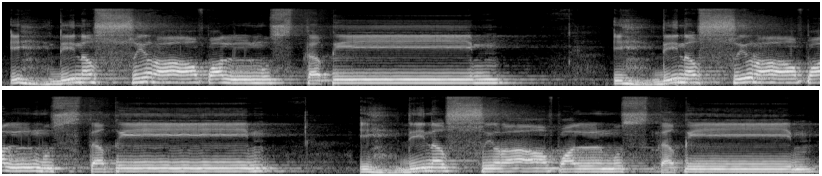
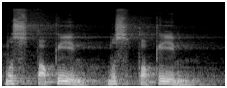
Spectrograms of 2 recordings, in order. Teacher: huruf ta itu mempunyai sifat istifal, tipis, kemudian qaf itu mempunyai sifat al-isti'ala yang artinya tebal, karena terangkatnya pangkal lidah ke langit-langit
